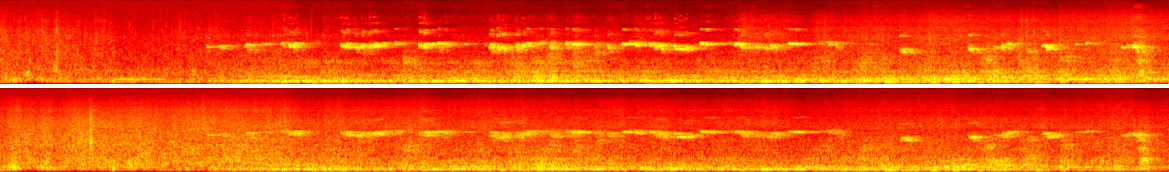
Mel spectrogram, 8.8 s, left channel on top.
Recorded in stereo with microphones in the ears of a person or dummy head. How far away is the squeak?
About 2.5 m.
